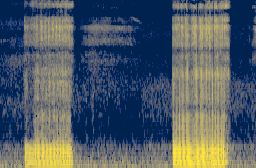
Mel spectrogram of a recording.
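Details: Two loud, rattling snores about three seconds apart, with quiet breathing between them, from a grey dog: heavy snoring.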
